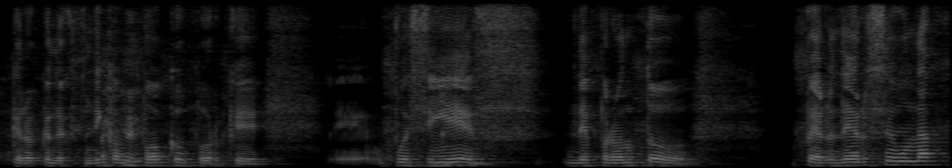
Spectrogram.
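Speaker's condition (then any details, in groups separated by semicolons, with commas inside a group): Cleft lip and palate; chili burns more than usual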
